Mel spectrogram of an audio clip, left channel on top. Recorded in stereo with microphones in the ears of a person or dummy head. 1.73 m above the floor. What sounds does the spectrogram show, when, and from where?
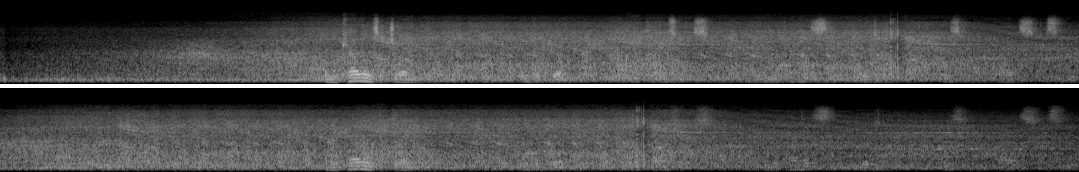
3.2 s a man speaking: 75° left (ahead or behind), 0.8 m; by 10.7 s 45° left (ahead or behind), 6.5 m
